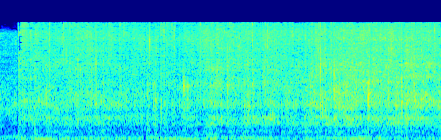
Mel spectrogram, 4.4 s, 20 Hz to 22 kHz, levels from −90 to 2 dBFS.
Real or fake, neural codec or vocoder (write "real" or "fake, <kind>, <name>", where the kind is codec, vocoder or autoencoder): fake, codec, SNAC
